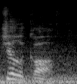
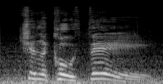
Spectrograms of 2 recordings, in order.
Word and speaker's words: Chillicothe: Drove 8 hours, got up to Chillicothe, Texas, but it's not called Chillicothe. I found out, because when you're talking to somebody from that area, it's actually pronounced Chillicothe, Texas.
